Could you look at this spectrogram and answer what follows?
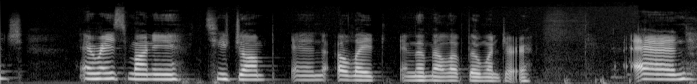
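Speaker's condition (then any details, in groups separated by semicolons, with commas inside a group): Cerebral palsy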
